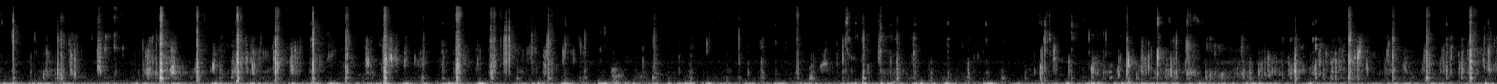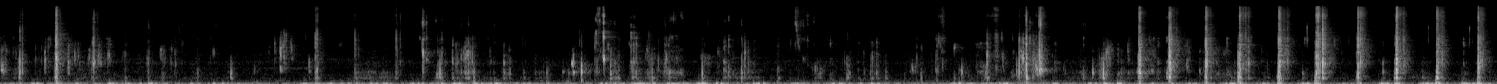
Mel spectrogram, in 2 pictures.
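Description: Close-miked biting and chewing of pink jelly topped with passion fruit pulp, with many sharp crackling crunches from the seeds. The crunches come thick and fast near the end.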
